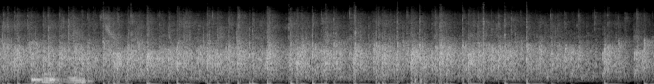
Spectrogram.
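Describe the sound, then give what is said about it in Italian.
Audience applause fills the room at a book presentation: dense, steady clapping that holds at an even loudness and eases slightly near the end. “e quindi grandissimo applauso per Anne Soberman.”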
